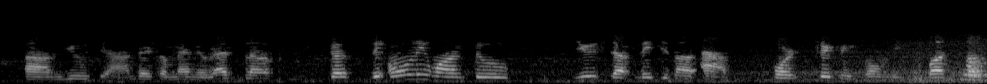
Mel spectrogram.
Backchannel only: Yes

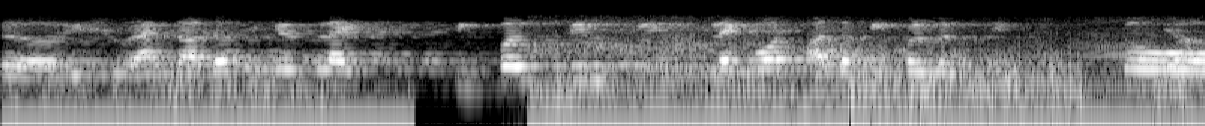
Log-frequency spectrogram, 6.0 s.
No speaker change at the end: Yes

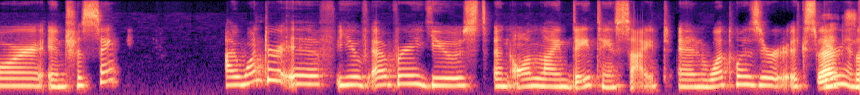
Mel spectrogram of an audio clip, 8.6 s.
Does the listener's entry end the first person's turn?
Yes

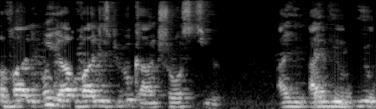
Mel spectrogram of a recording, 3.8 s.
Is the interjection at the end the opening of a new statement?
No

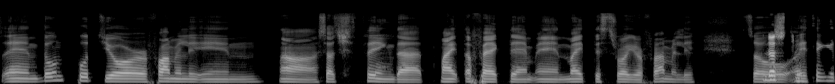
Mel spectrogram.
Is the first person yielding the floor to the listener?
No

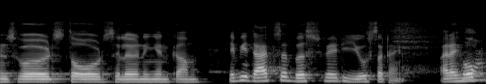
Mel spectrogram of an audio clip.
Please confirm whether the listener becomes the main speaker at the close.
No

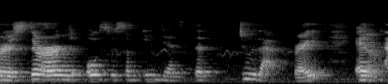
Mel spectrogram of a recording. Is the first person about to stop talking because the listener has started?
No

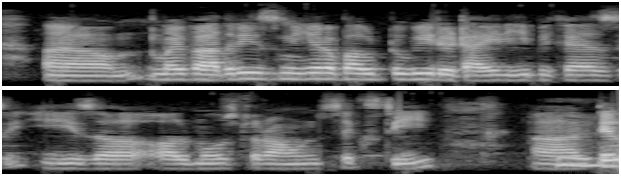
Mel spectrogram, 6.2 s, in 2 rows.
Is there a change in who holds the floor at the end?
No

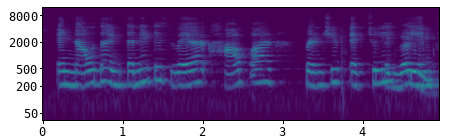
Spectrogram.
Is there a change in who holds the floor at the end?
Yes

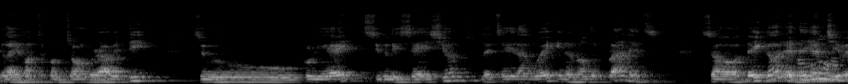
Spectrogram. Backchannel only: Yes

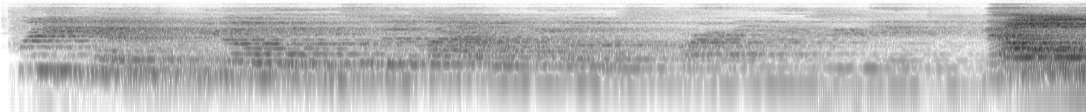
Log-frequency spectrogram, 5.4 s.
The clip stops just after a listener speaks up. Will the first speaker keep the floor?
Yes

